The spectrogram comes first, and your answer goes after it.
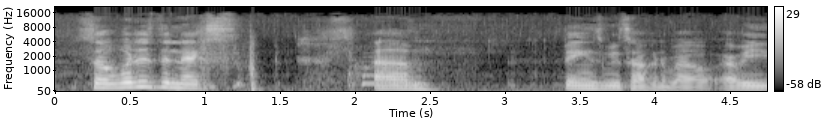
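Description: The tone is animated. Noticeable background noise sits behind the voice. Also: long, frequent pauses. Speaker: podcast host. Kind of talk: casual chat. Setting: live video chat. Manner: animated, joking.

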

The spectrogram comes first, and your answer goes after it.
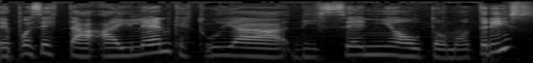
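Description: With lively intonation and a bright, sharp tone, a woman speaks at a fairly slow pace in a medium pitch, recorded very cleanly against a silent background. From Bariloche, Argentina. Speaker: racing driver. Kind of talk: casual interview.

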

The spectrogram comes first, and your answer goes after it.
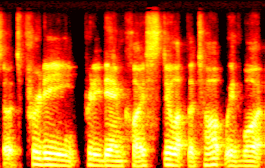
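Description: This man talks with an Australian accent. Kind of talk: casual chat. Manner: casual, jokey.

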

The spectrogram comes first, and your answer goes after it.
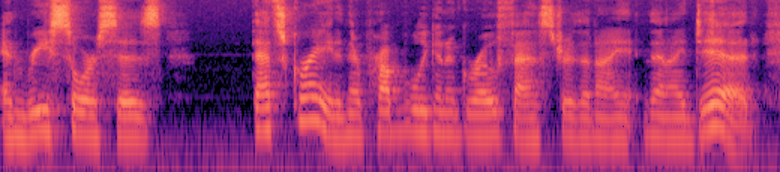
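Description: With an American accent, a woman talks at a moderate pace in a fairly low pitch with ordinary pitch variation, a normal speaking voice on a very clean recording with a silent background. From Florida (St. Petersburg). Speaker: career coach. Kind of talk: interview conversation.

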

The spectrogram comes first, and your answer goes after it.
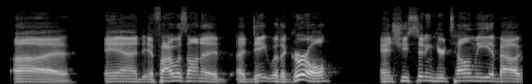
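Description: The speaker is a man with a plain, everyday voice. His pitch varies in an ordinary way. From Idaho. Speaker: real estate investor and podcast co-host, Air Force veteran. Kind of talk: casual chat.

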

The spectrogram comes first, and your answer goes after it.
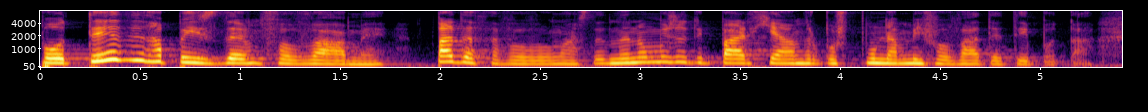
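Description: Her voice has a fairly high pitch and a dark, mellow tone, and this woman speaks at a fairly quick pace with lively intonation. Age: 50s. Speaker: podcast co-host. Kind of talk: casual chat.

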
